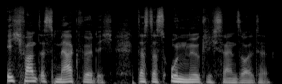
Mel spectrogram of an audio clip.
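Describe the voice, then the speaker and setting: A man narrating a story in a medium voice that moves a lot in pitch, lively and expressive. The recording is dry and close, with no room sound. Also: moderate pace, no echo. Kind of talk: storybook reading.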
